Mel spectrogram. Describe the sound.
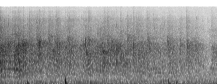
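An audience applauds at a church service, producing steady, dense clapping that holds at an even level throughout, with no speech over it.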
